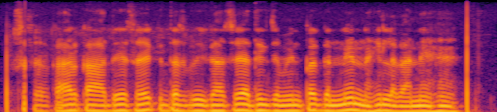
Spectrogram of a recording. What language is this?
Hindi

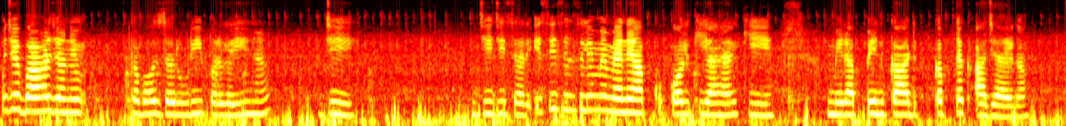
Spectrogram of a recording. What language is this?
Urdu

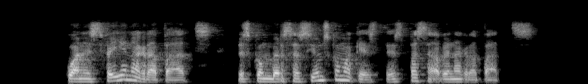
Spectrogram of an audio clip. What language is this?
Catalan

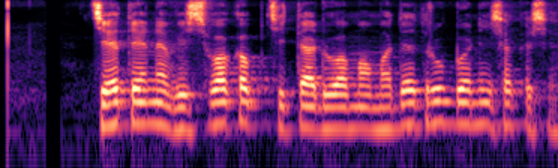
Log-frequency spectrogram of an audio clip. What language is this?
Gujarati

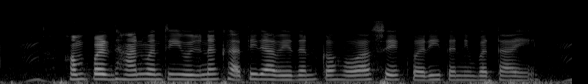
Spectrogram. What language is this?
Bhojpuri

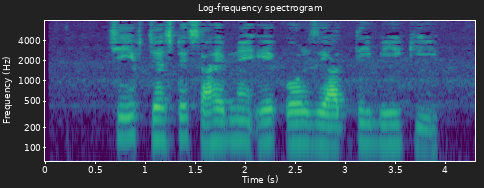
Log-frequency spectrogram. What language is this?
Urdu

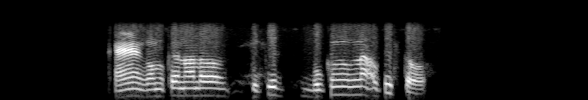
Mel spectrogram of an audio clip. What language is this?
Santali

